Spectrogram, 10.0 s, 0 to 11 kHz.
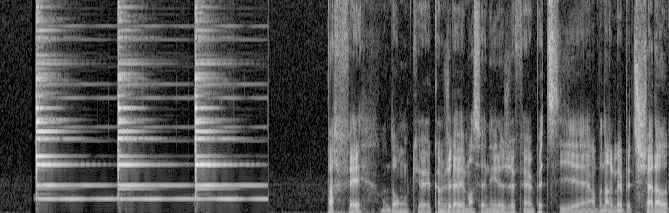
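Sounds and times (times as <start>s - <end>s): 
bright bell ringing as a segment jingle: 0.5s - 4.0s
speech: 4.9s - 10.0s.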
